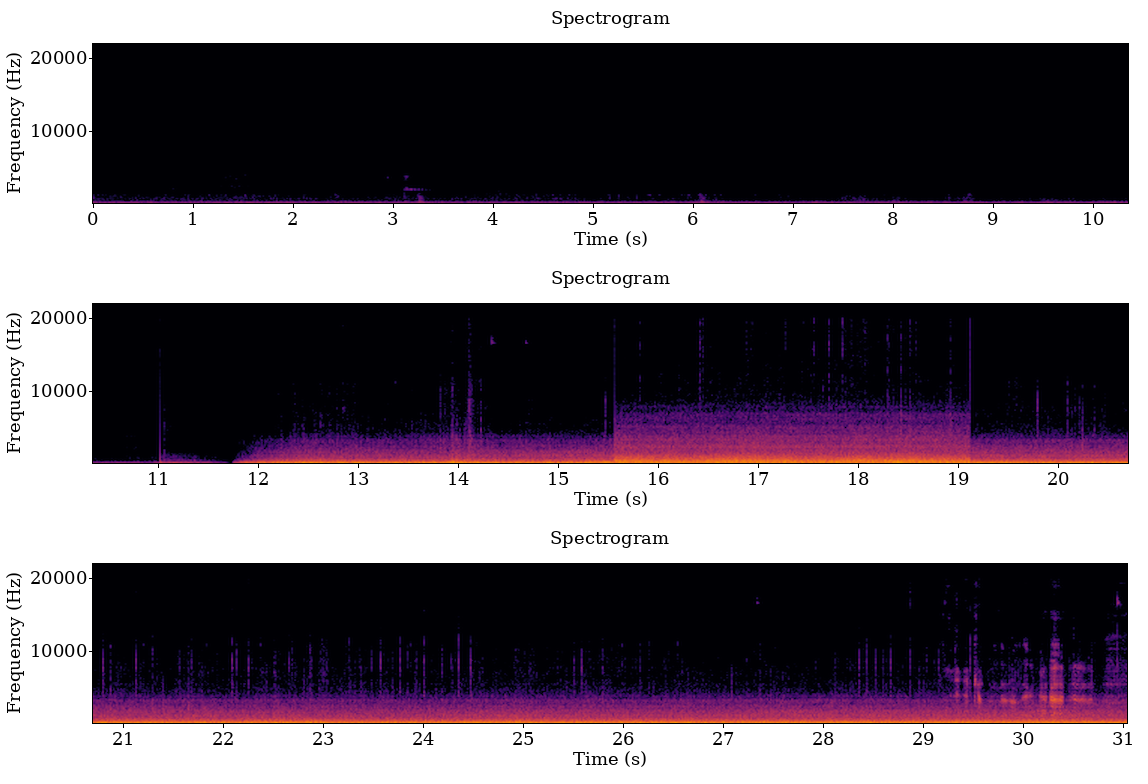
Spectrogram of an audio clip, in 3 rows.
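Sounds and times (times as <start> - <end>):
engine and road rumble: 11.0 - 31.0.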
